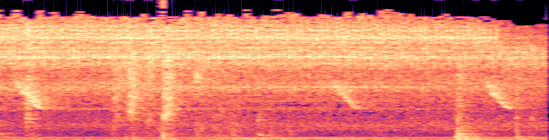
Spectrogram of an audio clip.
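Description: Short descending chirps from insects outside repeat every second or so over a steady low hum. A few light metal clicks sound about a second in, and a louder clank about three and a half seconds in, as the steel step frame is handled.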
